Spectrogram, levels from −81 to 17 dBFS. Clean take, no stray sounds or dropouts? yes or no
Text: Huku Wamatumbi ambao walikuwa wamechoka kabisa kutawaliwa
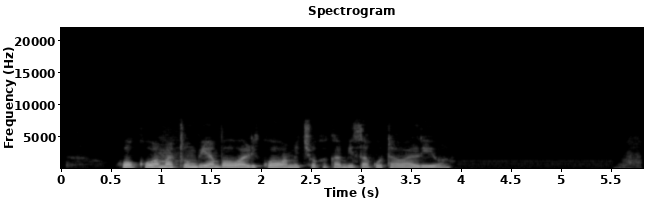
yes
